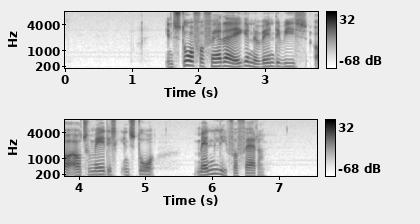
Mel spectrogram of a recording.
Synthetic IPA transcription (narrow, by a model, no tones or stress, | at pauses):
ʔe̝nsd̥o̝ɐ̰fɒ̽fæɾ̥ɐæɐe̝ɡ̥ənøðˠʋen̰d̥iʋḭːsʔɒ̽ʔɑ̈ʊt͡sʰo̝mɛ̰ːd̥isɡ̥e̝nsd̥o̝ɐ̰ | mænlifɒ̽fæɾ̥ɐ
